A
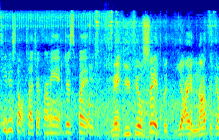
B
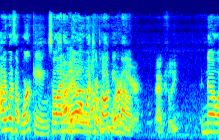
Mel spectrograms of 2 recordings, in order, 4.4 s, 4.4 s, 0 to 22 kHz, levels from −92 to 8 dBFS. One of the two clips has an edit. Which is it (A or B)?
A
